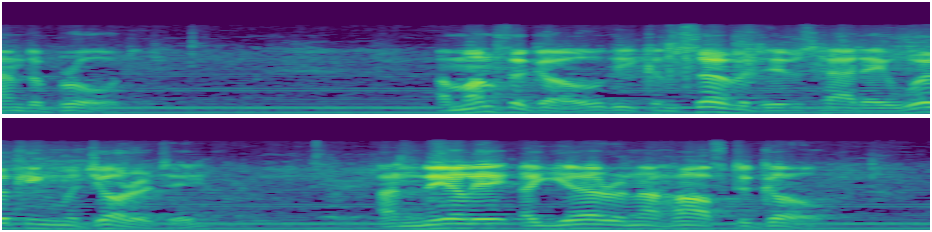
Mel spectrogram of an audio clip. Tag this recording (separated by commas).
Male speech, Speech, monologue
